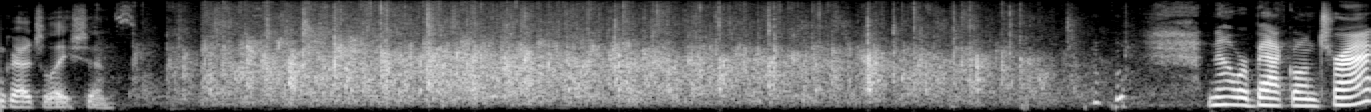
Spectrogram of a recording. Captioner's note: applause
